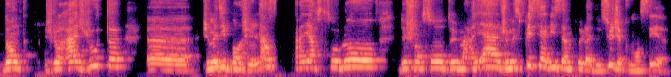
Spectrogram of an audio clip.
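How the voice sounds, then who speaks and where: Lively storytelling woman from Mayotte. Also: on the high side, normal speed. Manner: lively, laughing, acts out dialogue. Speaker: guest singer. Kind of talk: casual storytelling interview.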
